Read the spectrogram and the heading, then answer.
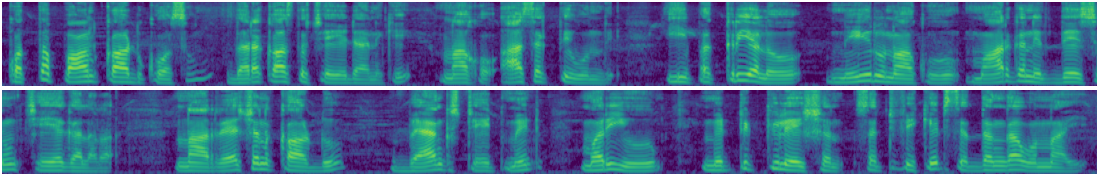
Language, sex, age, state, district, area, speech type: Telugu, male, 30-45, Andhra Pradesh, Bapatla, urban, read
